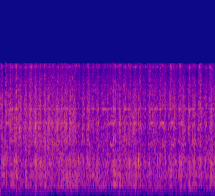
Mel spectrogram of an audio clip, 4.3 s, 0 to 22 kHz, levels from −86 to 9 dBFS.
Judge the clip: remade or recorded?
remade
